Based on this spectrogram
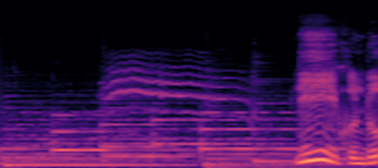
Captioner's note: cat meowing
